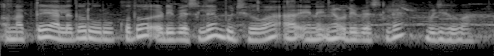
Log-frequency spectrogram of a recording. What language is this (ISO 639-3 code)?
sat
